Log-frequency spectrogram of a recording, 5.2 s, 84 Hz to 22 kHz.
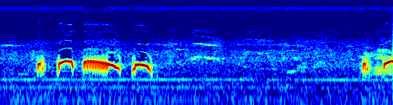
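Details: In Vietnam during spring 2023, a spotted dove with a bell-like voice delivers one full cooing phrase: a short note, an arched coo, a long falling coo and a final arched note. The next phrase begins at the end over faint humming.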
